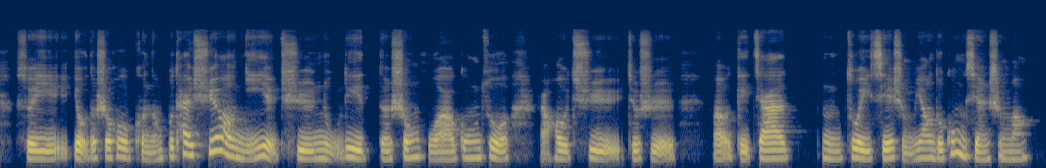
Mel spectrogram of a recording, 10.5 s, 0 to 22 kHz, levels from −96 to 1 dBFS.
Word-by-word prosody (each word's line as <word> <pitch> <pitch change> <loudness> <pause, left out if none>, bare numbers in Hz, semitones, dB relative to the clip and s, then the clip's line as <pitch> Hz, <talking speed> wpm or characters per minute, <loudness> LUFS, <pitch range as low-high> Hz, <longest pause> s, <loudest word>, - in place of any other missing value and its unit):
所 160 - +3
以 150 -1 0
有 165 - +6
的 165 - -1
时 180 - +4
候 175 -1 +2
可 170 - -6
能 135 +5 -7
不 190 - -1
太 240 +1 +3
需 230 +6 -1
要 225 -11 +4
你 165 +3 -2
也 - - +3
去 155 -2 0
努 155 -4 -3
力 165 -4 +2
地 155 -1 -2
生 175 +3 0
活 145 -7 -3
啊 145 - +1
工 175 +3 -3
作， 165 -4 +1 0.3
然 - - -7
后 155 -3 0
去 155 -1 -1
就 150 - -2
是， - - -2 0.3
呃， - - -1
给 - - -1
家， 160 +1 +2 0.3
嗯， 155 -2 -5
做 170 +1 +4
一 150 - +3
些 165 +1 +2
什 155 -7 -6
么 125 - -7
样 170 0 -1
的 160 -1 +1
贡 260 +3 0
献 155 -6 -1
是 - - -5
吗？ 150 +4 -9
165 Hz, 245 characters per minute, -24 LUFS, 150-180 Hz, 0.3 s, 有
